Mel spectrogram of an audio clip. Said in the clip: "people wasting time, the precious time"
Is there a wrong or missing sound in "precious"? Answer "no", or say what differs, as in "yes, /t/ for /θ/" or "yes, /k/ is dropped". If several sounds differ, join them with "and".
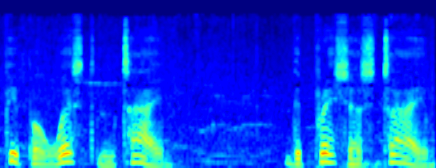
no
